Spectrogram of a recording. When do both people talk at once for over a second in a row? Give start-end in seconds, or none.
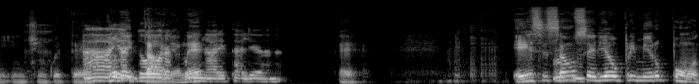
0.8-2.1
